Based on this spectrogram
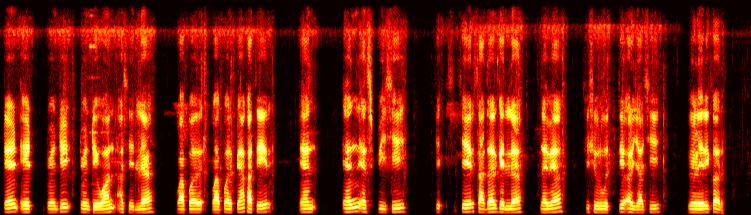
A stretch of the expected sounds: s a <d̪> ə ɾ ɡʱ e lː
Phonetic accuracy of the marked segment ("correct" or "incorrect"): correct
